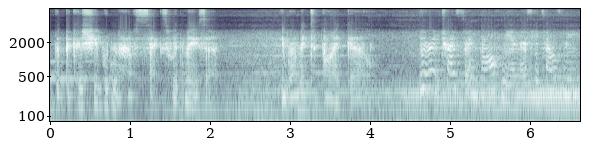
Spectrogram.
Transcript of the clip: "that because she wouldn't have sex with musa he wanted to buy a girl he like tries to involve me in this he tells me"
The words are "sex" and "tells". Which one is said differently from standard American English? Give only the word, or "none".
none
